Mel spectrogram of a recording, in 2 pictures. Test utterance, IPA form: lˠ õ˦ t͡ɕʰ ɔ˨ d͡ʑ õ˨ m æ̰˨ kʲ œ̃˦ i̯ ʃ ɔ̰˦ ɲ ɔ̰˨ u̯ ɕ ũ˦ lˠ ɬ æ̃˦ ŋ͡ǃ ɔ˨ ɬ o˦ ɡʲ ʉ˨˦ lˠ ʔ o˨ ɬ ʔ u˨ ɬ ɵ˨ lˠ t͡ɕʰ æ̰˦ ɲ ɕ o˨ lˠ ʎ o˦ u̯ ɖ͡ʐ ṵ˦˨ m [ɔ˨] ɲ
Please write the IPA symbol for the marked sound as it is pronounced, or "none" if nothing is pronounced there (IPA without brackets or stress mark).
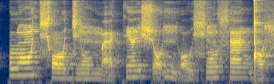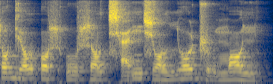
ɔ˦˨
